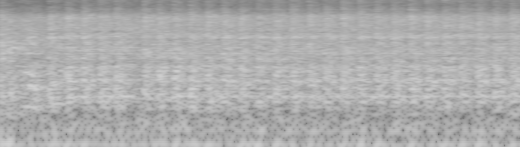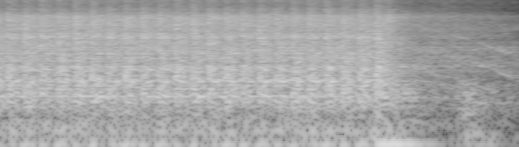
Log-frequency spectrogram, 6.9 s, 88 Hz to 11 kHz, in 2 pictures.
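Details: Mercedes W124 E320 convertible, M104 six-cylinder non-runner, after harness work: steady starter cranking about three turns a second for six seconds, never catches; no fuel delivery, fuel pump not running, relay also suspected.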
